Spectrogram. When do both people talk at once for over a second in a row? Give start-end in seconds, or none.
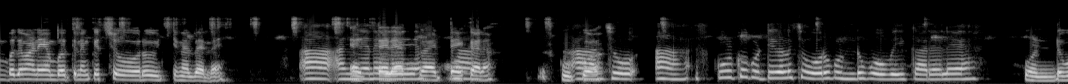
none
